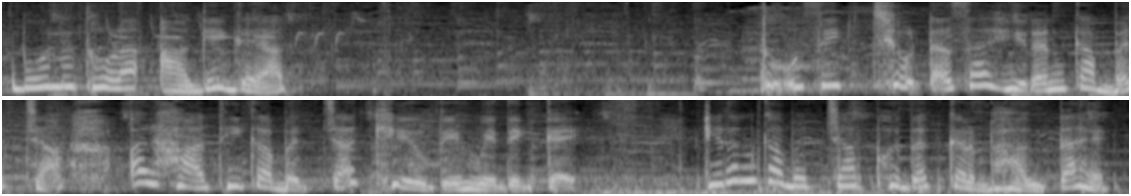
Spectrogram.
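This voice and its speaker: Very animated woman narrating a cartoon story. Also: on the high side, unhurried, soft background music.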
